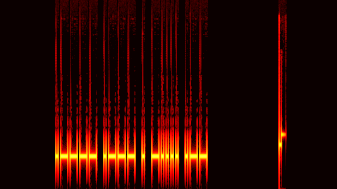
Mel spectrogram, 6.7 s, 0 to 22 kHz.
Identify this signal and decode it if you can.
Morse code, heard as a keyed tone, about 25 wpm, 700 Hz. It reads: 1JE6W
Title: Five Challenging Letter-Number Combinations 25wpm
